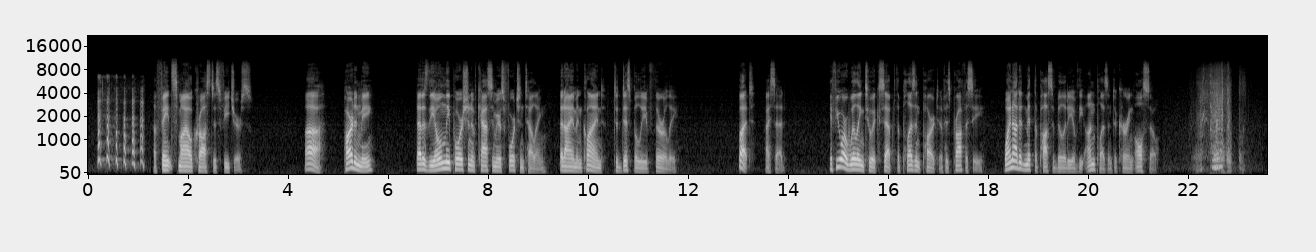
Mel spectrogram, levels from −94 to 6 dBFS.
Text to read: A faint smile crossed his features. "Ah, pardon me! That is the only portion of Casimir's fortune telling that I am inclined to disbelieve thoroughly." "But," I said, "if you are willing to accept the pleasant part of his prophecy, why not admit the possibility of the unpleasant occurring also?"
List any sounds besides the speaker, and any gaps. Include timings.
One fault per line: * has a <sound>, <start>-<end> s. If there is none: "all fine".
* has a laugh, 0.2-1.2 s
* has a squeak, 22.0-23.3 s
